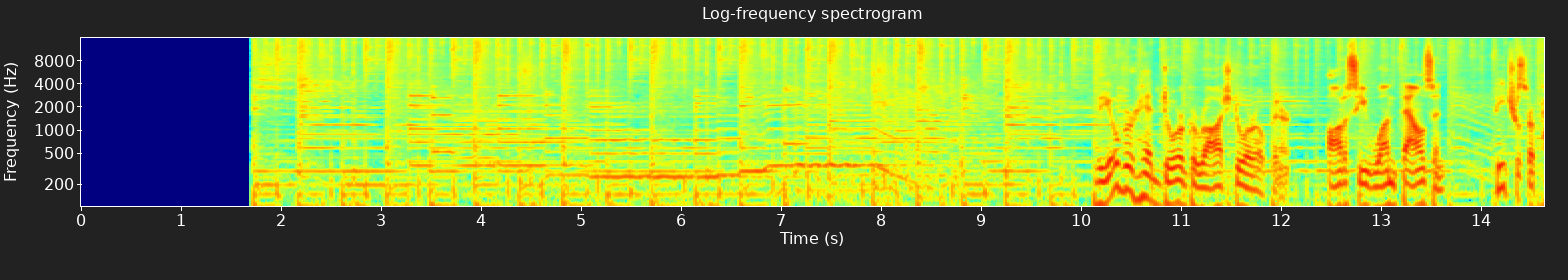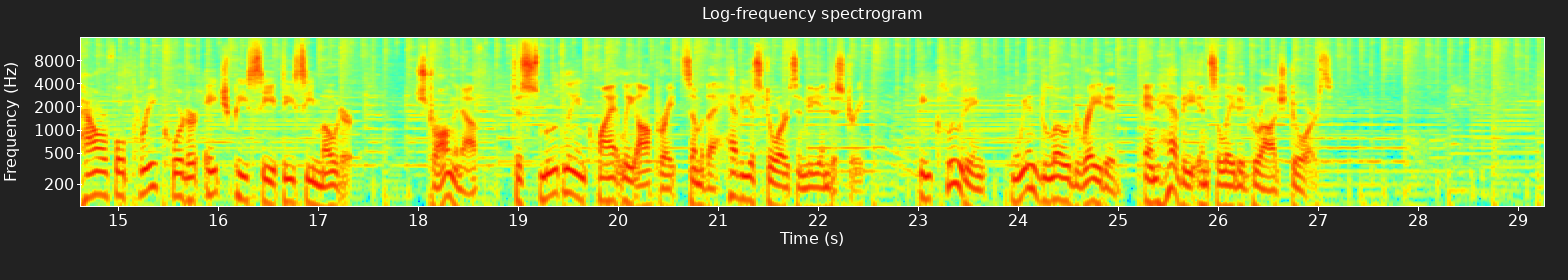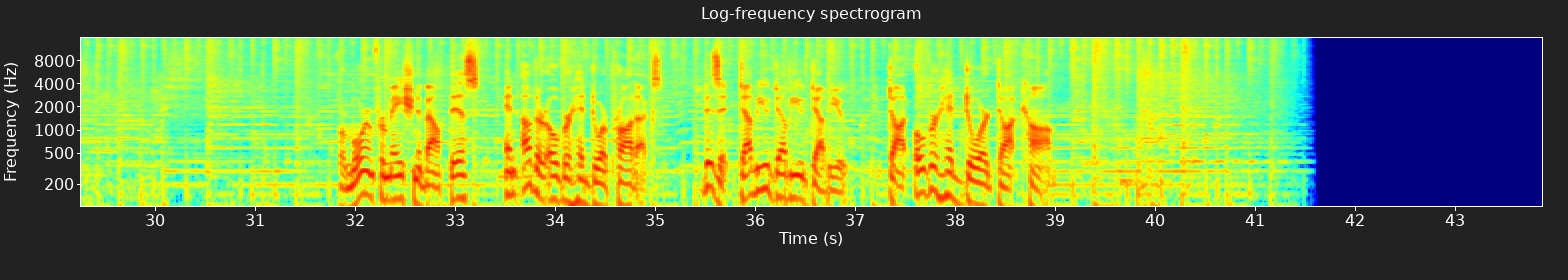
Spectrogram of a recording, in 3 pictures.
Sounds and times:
Music: 0:01.7 - 0:41.6
Speech: 0:10.1 - 0:17.4, 0:18.0 - 0:27.2, 0:31.8 - 0:39.0.

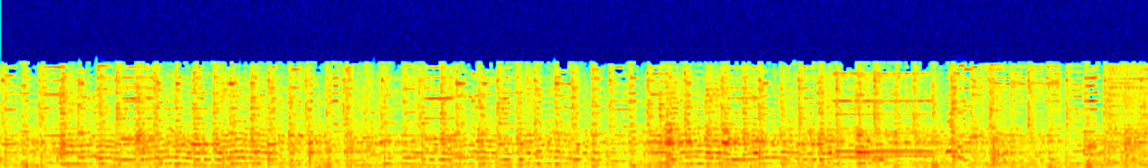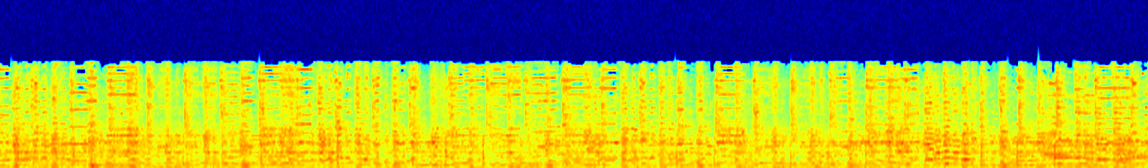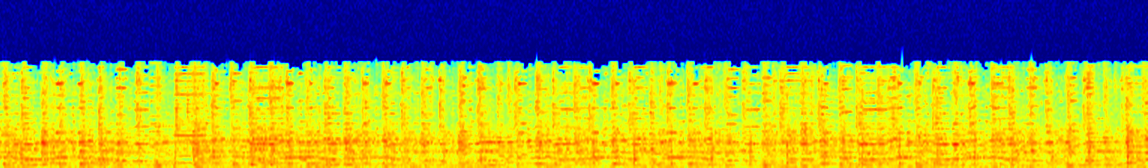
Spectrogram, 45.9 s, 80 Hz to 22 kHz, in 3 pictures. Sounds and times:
Music: 0:00.0 - 0:45.9.

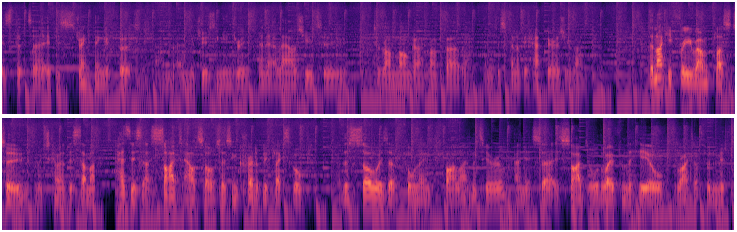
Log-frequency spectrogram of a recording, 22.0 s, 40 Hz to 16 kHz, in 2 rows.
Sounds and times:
Speech: 0:00.0 - 0:08.8, 0:09.7 - 0:21.9
Music: 0:00.0 - 0:21.9.

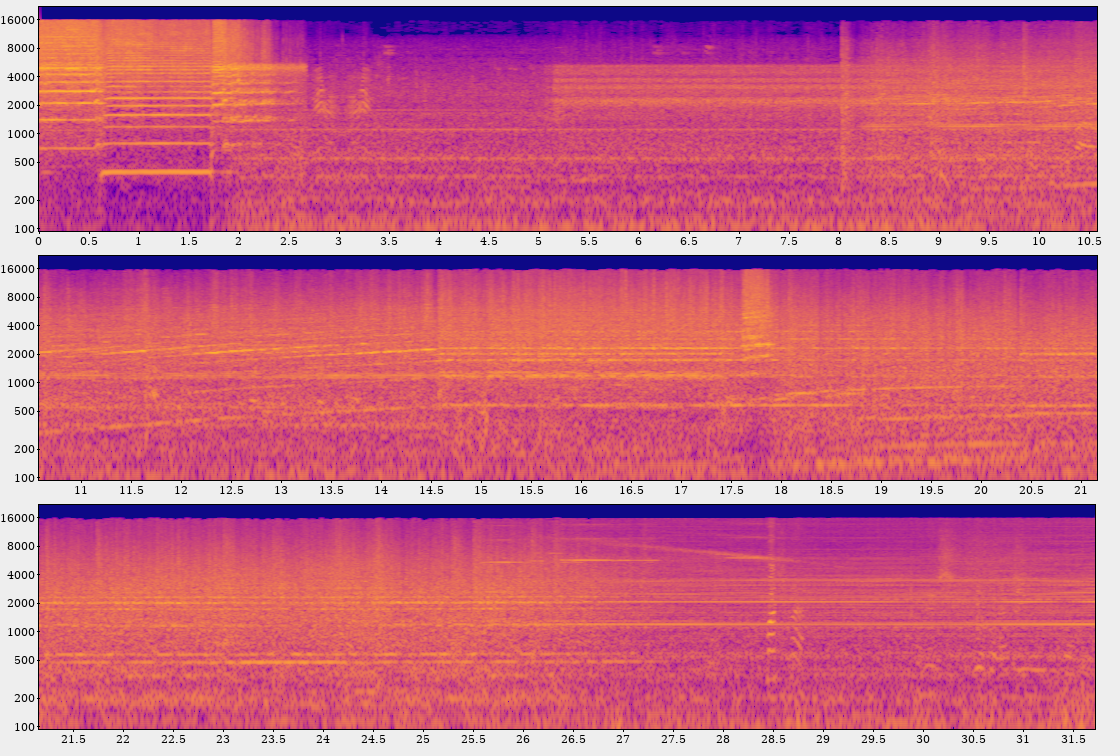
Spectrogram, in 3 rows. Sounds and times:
Vehicle: 0:01.8 - 0:31.7.

